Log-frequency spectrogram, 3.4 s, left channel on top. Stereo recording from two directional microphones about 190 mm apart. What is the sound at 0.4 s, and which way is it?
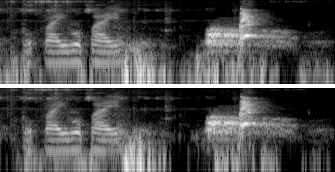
Speech, 20° left (ahead or behind).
